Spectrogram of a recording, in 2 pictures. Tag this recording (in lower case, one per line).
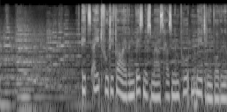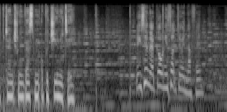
speech
music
